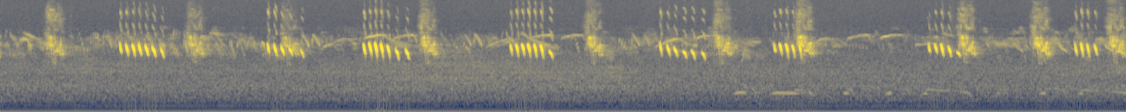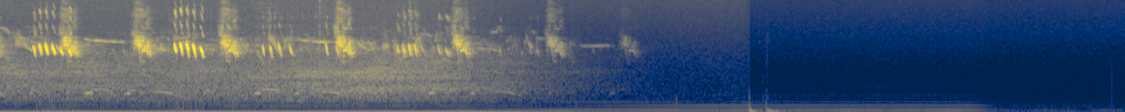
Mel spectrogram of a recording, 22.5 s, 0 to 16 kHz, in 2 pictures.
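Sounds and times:
European greenfinch trilling and twittering, Carduelis chloris: 0.0s - 16.1s.

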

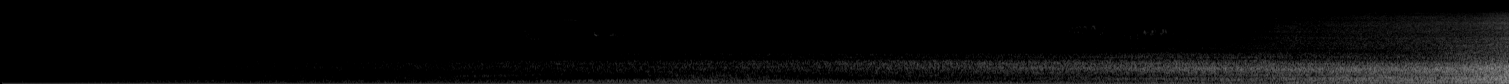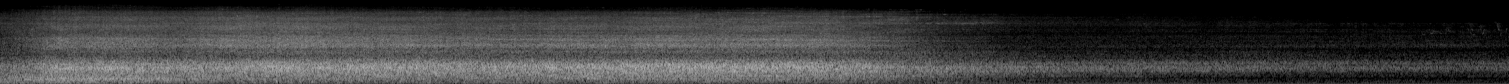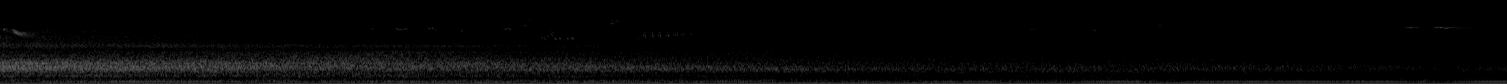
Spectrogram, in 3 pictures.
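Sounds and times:
diesel express trains passing: 9.8s - 33.9s.

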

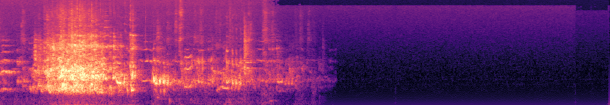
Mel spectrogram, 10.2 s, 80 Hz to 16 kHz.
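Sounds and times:
six-month-old turkeys gobbling: 0.0s - 5.6s.

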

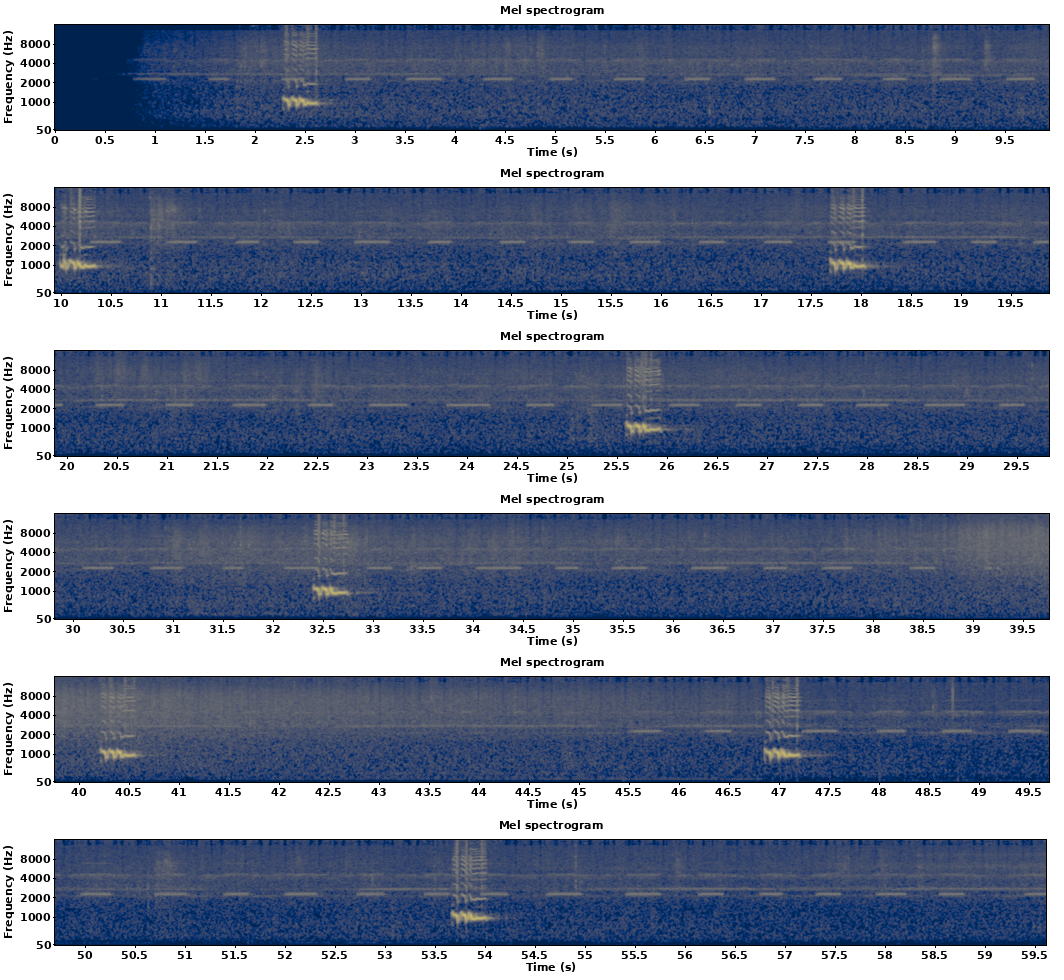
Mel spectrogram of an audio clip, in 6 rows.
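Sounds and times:
African scops owl calling: 2.2s - 3.7s, 9.6s - 10.7s, 17.6s - 18.4s, 25.2s - 27.0s, 32.2s - 34.4s, 40.1s - 40.8s, 45.6s - 48.2s, 52.9s - 56.4s.

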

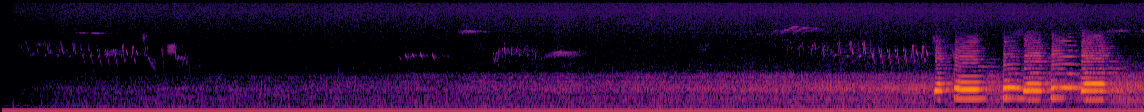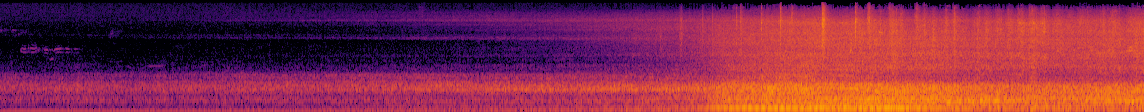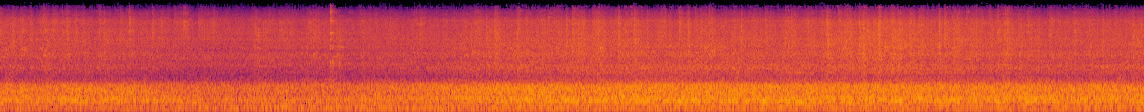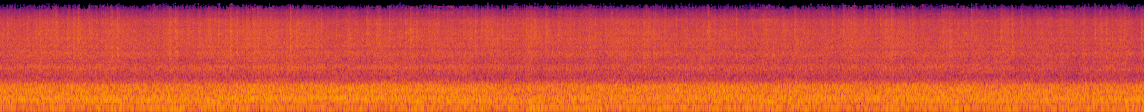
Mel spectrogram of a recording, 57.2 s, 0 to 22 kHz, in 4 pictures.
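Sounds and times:
heavy diesel trains passing: 10.2s - 57.1s.

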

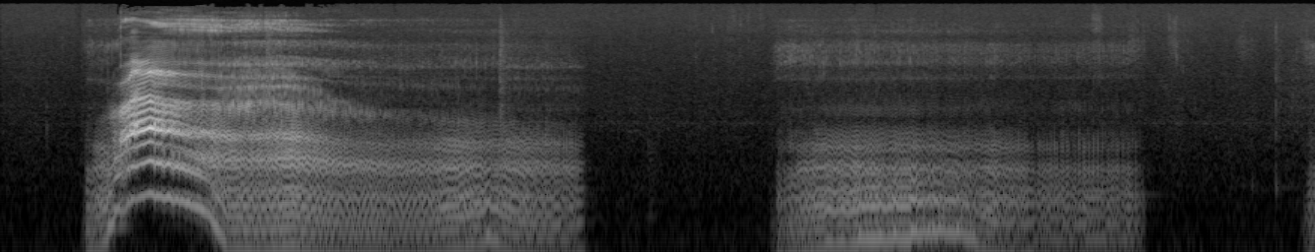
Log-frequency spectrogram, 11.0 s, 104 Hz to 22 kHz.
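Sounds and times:
tom cat growling: 0.7s - 4.9s, 6.4s - 9.6s.

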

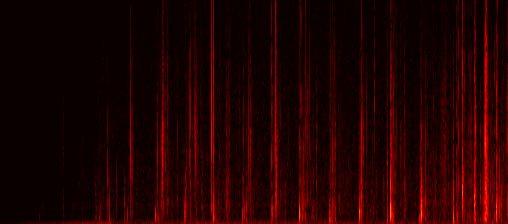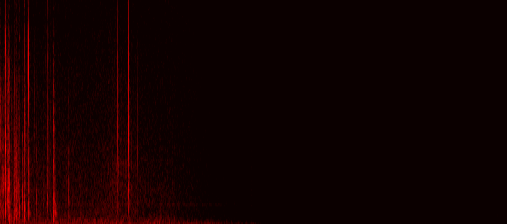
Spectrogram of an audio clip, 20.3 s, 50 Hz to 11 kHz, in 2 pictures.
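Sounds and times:
two men's footsteps walking on a country road: 1.3s - 13.1s.

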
